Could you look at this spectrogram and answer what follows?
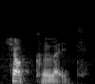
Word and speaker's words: chocolate: There's no co, not choco. It's just okay. chocolate. Chocolate. Yeah. Remember, we simply eat extra syllables. So we don't say chocolate. We say, take out the O and say, and change this to an I. Now you've got it.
